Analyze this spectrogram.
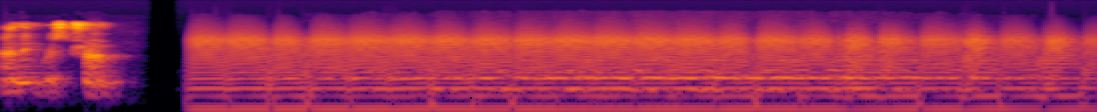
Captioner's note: dark oscillating tone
